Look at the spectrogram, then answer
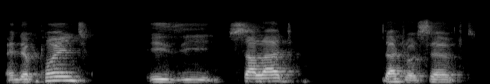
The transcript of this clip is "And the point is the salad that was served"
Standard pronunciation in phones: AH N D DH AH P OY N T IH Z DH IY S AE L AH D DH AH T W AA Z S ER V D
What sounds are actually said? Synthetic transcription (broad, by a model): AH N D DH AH P OY N T IH Z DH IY S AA L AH D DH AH T W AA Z S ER V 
